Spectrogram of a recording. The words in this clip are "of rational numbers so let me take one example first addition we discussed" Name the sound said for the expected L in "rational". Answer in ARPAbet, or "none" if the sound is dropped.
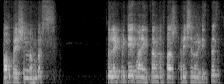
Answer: N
